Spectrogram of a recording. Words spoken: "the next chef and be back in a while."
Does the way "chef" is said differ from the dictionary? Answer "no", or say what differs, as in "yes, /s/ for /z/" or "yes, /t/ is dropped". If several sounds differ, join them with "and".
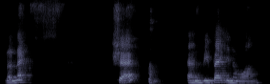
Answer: yes, /f/ is dropped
